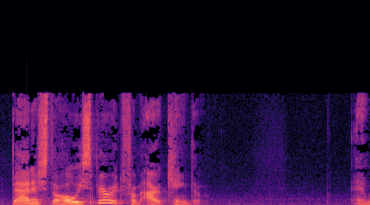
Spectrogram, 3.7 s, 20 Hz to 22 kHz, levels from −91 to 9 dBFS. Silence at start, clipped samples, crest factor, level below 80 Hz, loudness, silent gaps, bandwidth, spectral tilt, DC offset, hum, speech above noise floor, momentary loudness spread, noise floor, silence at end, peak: 0.15 s; under 0.1%; 20 dB; -60 dBFS; -16 LUFS; none; 12.5 kHz; -3.5 dB/octave; under 0.1%; none; 38 dB; 19 LU; -54 dBFS; 0 s; 0 dBFS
